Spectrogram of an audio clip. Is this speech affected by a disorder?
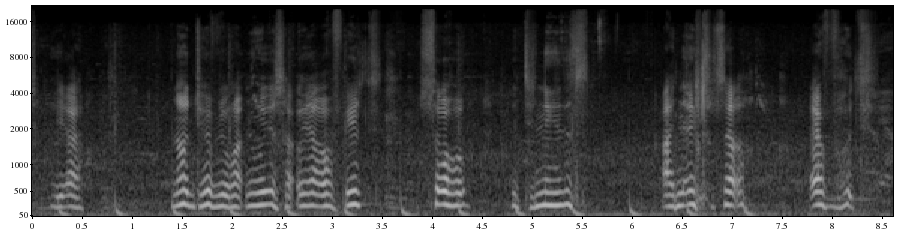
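Yes: cerebral palsy; since birth.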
